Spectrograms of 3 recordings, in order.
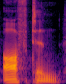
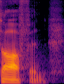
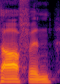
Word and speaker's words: often: T even though it's often. It's just a habit. They can't break it. They know it's often. They know you don't pronounce the T, but they do it anyway.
